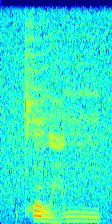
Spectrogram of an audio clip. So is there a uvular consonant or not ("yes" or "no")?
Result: yes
